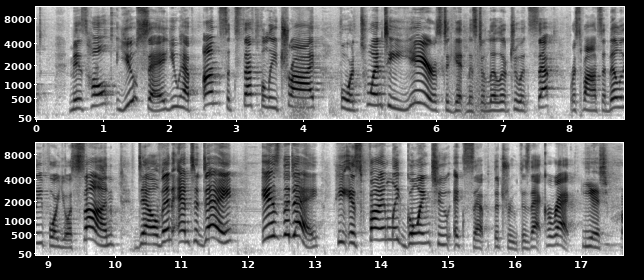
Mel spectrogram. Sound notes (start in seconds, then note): none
